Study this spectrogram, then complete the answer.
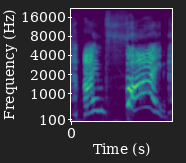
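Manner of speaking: loud, high, unconvincing reassurance; squeaky mock-brave outburst; high-pitched insistence. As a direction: insist on it as the voice shoots up. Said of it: "my voice is getting up and high like that".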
